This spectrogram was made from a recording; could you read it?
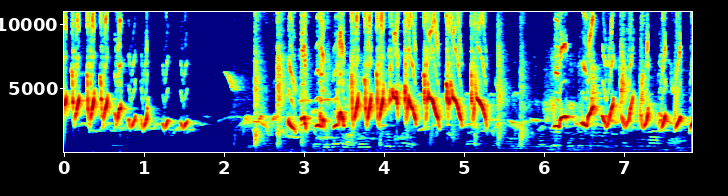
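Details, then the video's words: Greater green leafbird in rival-provoking song: fast runs of looping whistled notes, a brief pause, then renewed rapid chains of arched, repeated phrases with crisp high ticks. "CUCAK IJO GACOR INI MAMPU MEMANCING EMOSI CUCAK IJO LAWAN"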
